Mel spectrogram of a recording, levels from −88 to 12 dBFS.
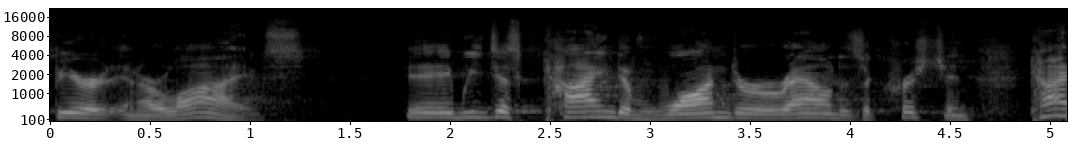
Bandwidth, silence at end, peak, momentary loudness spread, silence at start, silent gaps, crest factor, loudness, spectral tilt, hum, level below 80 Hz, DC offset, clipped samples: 14 kHz; 0 s; -20 dBFS; 16 LU; 0.05 s; none; 20 dB; -40 LUFS; -4.5 dB/octave; none; -78 dBFS; under 0.1%; under 0.1%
